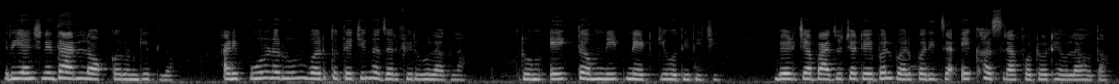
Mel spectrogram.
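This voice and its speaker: A woman narrating a serialized romance story in a steady, gentle reading manner. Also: on the high side, normal speed.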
